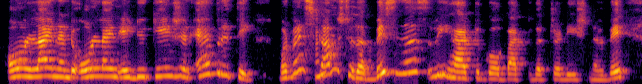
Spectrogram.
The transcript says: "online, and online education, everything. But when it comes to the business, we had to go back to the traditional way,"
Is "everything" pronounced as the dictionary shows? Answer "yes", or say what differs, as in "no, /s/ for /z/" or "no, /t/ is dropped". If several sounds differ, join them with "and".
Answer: no, /t/ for /θ/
